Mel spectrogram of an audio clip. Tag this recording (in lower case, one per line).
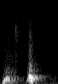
swish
